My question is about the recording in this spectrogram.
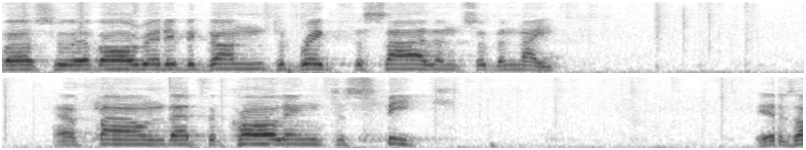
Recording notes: speech at Ebenezer Baptist Church in Atlanta, Georgia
